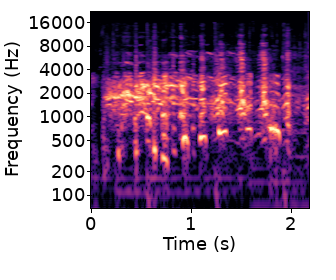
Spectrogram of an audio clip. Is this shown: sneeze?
no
